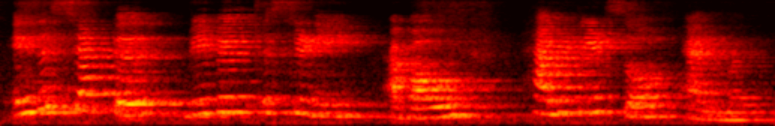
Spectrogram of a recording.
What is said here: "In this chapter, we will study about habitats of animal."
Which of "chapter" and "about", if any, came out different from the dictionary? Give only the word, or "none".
none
